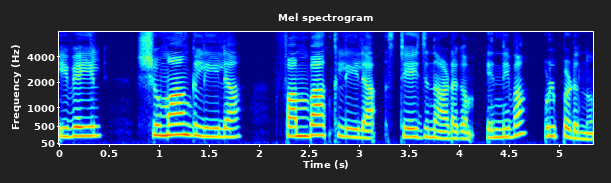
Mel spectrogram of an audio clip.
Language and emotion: Malayalam, neutral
